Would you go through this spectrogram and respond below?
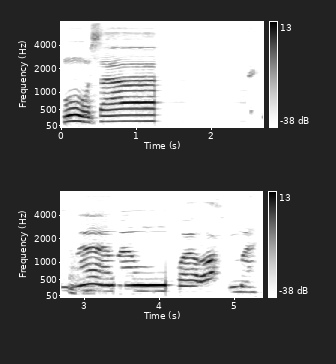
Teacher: Kalau mau diwasol nggak boleh 2 harokat. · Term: mad jaiz Munfasil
